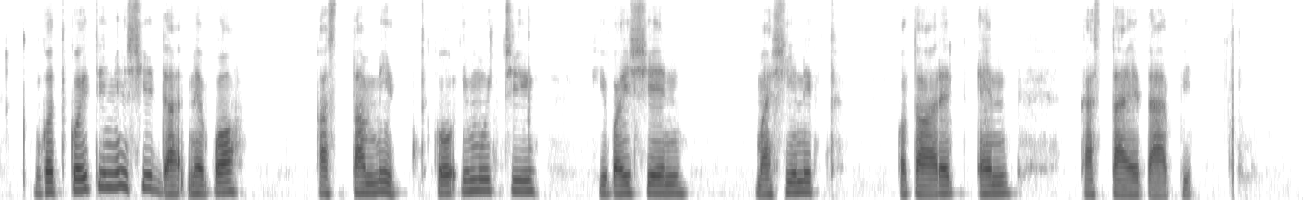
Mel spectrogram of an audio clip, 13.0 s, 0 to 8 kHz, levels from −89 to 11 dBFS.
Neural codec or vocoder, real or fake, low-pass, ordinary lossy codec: codec, 16 kHz, 4.8 kbps, FACodec; fake; none; none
